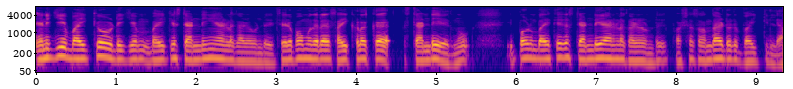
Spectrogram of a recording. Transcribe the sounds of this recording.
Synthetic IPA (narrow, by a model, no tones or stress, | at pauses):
enik̬ʲːiːbɐjkːoɽik̬ʲːɐmbɐjkʲːɨstɐɳɖiŋɡjaːnuɭːɐkɐɻɐʋuɳɖɨt͡ɕeɾɐpːoːmuðɐlesɐjkːɐɭokːe̞stɐɳɖijaːjiɾunːu | ipːo̞ːɻumbɐjkːokːestɐɳɖijaːnuɭːɐkɐɻɐʋuɳɖɨpɐkʂe̞ːswɐnd̪aːjiʈːo̞ɾubɐjkːilːɐ̰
